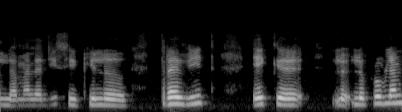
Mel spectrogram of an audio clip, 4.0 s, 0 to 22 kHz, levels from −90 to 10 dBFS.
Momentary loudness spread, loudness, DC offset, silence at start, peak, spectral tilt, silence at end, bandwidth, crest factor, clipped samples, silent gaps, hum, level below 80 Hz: 13 LU; -25 LUFS; under 0.1%; 0 s; -6 dBFS; -7.5 dB/octave; 0 s; 5.6 kHz; 18 dB; under 0.1%; none; none; -80 dBFS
